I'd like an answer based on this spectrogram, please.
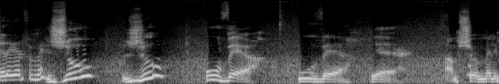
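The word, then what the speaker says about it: J'ouvert: Jour ouvert. Ouvert. Yeah. I'm sure many people didn't even know that's how it's supposed to be pronounced. Yeah. Well, it's Juve, right?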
